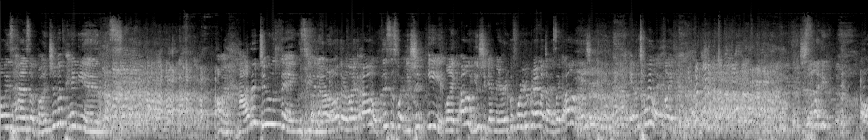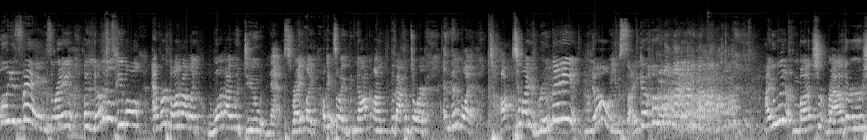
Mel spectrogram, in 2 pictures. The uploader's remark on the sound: This week’s episode features two live stories.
